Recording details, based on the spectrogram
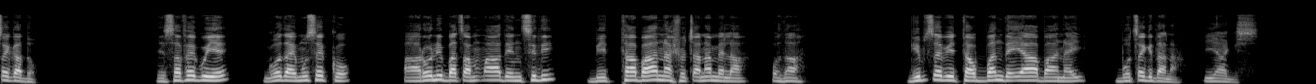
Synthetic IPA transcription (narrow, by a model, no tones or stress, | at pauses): ɛɡɐd̪ɔ | hɛsːɐfɛɡʊjɛ | ɡɔd̪ɐjmʊsɛkːɔ | aːɾoːnɪbɐt͡sʼɐmːaːd̪ɛnt͡sːɪd̪ɪ | biːt̪ːaːbaːnɐʃɔt͡ʃʼɐnɐmɛlɐ | ɔd̪ɐ | ɡɪbt͡sʼɛbiːt̪ːɐʊbːɐnd̪ɛʔɪjaːbaːnɐj | bɔt͡sʼɛɡɪd̪ɐnɐ̰ | jaːɡɪs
